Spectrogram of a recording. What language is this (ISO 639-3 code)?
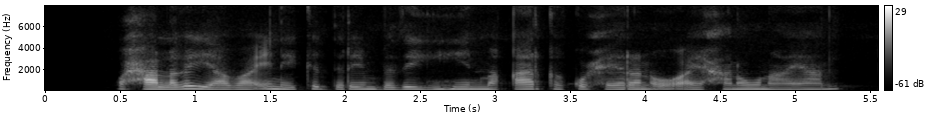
som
